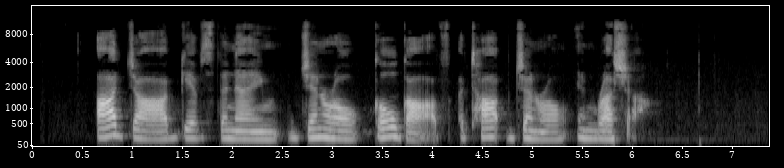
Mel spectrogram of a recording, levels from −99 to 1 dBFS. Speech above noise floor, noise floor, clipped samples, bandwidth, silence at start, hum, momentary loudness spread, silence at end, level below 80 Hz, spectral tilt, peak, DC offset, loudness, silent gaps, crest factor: 48 dB; -78 dBFS; under 0.1%; 11.5 kHz; 0.65 s; none; 14 LU; 1.25 s; -84 dBFS; -5 dB/octave; -12 dBFS; under 0.1%; -30 LUFS; none; 20 dB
